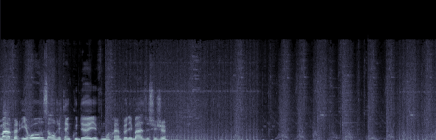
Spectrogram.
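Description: Weapons zap and blows thud in a fast fight.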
